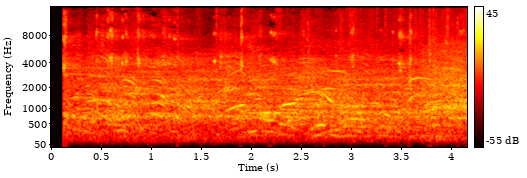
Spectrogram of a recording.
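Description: Sneakers squeaking on a hardwood basketball court and a basketball being dribbled, over the steady chatter of a crowd in a gym.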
